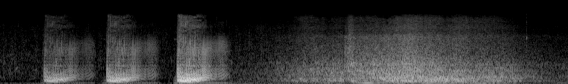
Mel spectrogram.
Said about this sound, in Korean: 그러더니 계곡 물속으로 첨벙첨벙 걸어 들어가는 게 아니겠어요? 아니, 이 새아가! 너 지금 뭐 하는 거냐? 그리곤 또 시원하게 방귀를 끼자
